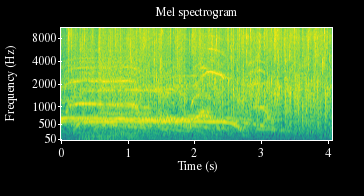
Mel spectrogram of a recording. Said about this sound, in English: It should be applause first and then me saying we are back. That'd be weird just at the other commercials to hear me say that and then people applaud.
